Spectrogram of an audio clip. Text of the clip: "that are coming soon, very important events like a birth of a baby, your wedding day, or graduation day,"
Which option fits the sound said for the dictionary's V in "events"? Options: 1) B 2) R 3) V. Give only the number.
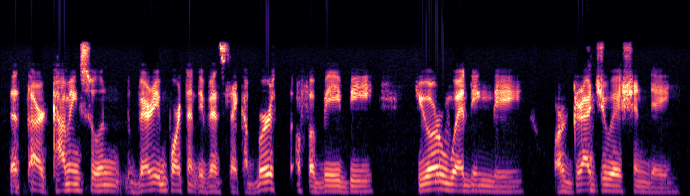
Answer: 3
